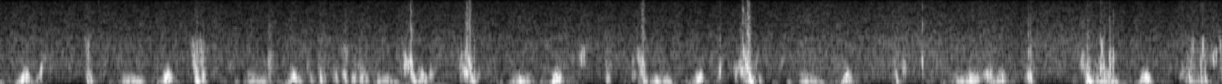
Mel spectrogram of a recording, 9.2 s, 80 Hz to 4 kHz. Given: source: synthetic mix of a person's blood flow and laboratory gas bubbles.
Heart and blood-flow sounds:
Doppler ultrasound of blood flow; precordium
0.27-0.35 s: bubbles
0.62-0.71 s: bubbles
1.41-1.58 s: bubbles
2.00-2.08 s: bubbles
2.19-2.78 s: bubbles
3.00-3.16 s: bubbles
3.21-3.27 s: bubbles
3.42-3.60 s: bubbles
3.87-4.01 s: bubbles
4.33-4.42 s: bubbles
4.53-4.60 s: bubbles
4.72-4.88 s: bubbles
5.36-5.44 s: bubbles
5.47-5.74 s: bubbles
6.67-6.82 s: bubbles
6.88-6.96 s: bubbles
7.24-7.46 s: bubbles
7.68-7.78 s: bubbles
8.09-8.39 s: bubbles
8.84-9.18 s: bubbles
From the record:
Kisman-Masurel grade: 243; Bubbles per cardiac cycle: several, 3 to 8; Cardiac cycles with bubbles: 100%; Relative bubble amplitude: loud (0.450 to 0.775); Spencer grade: 3 (all of the cardiac periods contain showers or single bubble signals, but not dominating or overriding the cardiac motion signals); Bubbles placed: only in the low amplitude regions of the cardiac cycle

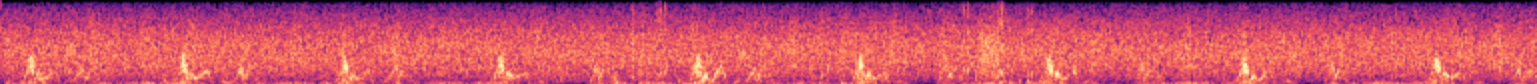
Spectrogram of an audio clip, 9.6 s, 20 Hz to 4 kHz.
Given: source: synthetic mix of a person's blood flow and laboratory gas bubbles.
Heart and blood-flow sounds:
Doppler ultrasound of blood flow; precordium
3.32-3.42 s: bubbles
3.44-3.55 s: bubbles
3.84-4.18 s: bubbles
4.62-4.88 s: bubbles
5.11-5.23 s: bubbles
5.47-5.59 s: bubbles
5.84-5.94 s: bubbles
5.97-6.46 s: bubbles
From the record:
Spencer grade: 2 (many but less than half of the cardiac periods contain bubble signals, singularly or in groups); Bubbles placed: only in the low amplitude regions of the cardiac cycle

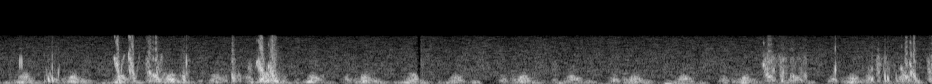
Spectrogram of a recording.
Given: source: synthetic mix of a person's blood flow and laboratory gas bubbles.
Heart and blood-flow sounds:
Doppler ultrasound of blood flow; precordium
0.18-0.25 s: bubbles
0.44-0.62 s: bubbles
1.10-1.40 s: bubbles
1.44-1.67 s: bubbles
1.79-1.92 s: bubbles
2.30-2.88 s: bubbles
7.61-8.08 s: bubbles
8.32-8.39 s: bubbles
8.65-9.21 s: bubbles
9.25-9.33 s: bubbles
From the record:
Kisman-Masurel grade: 233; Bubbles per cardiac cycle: several, 3 to 8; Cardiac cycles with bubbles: 50 to 99%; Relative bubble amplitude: loud (0.450 to 0.775); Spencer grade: 3 (all of the cardiac periods contain showers or single bubble signals, but not dominating or overriding the cardiac motion signals); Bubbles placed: only in the low amplitude regions of the cardiac cycle

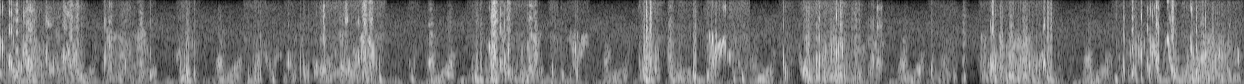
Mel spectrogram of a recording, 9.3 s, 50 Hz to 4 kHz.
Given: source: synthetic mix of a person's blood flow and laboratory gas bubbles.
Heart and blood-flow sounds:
Doppler ultrasound of blood flow; precordium
0.00-0.66 s: bubbles
0.76-1.17 s: bubbles
1.31-1.53 s: bubbles
1.82-2.90 s: bubbles
3.05-3.15 s: bubbles
3.50-4.07 s: bubbles
4.11-4.42 s: bubbles
4.78-5.62 s: bubbles
5.83-6.72 s: bubbles
6.96-7.27 s: bubbles
7.33-7.98 s: bubbles
8.33-9.34 s: bubbles
From the record:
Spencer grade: 4 (maximum detectable bubble signal sounding continuously throughout systole and diastole of every cardiac period, and overriding the amplitude of the normal cardiac signals); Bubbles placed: only in the low amplitude regions of the cardiac cycle

